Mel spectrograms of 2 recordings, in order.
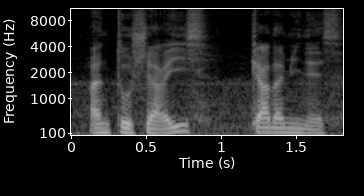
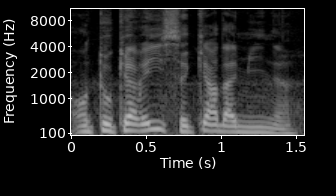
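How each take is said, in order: First: The final S is clearly pronounced. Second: The final S is silent, French style. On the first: The speaker calls it right. "cardamine prend un S, donc on doit dire" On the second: The speaker calls it wrong. "tout à l'heure j'ai dit"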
